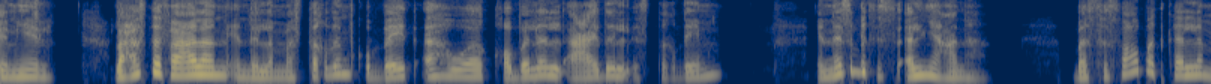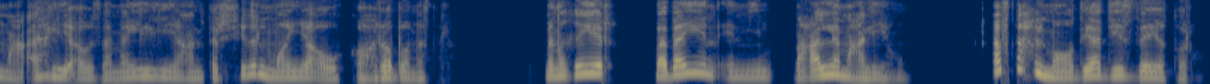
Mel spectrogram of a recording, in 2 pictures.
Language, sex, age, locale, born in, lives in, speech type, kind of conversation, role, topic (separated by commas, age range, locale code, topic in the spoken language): Arabic, female, 35-39, ar-EG, Egypt, Egypt, read, expert-assistant, asker, إزاي أقدر أغيّر عاداتي اليومية عشان أبقى أكتر صديق للبيئة وأقلل تأثيري على التغير المناخي؟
